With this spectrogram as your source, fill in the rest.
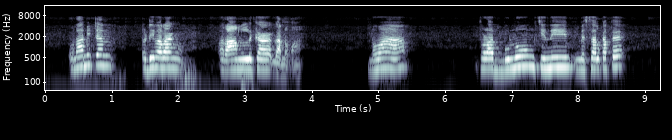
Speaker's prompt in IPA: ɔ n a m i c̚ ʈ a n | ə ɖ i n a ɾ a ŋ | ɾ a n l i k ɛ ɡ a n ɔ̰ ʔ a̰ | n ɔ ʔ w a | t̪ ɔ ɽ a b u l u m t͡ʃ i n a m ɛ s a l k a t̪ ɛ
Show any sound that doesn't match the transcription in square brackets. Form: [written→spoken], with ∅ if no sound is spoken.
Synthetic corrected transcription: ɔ n a m i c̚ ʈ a n | ə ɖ i [n→m] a ɾ a ŋ | ɾ a n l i k [ɛ→a] ɡ a n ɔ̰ ʔ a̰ | n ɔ [ʔ→∅] w a | t̪ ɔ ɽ a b u l u [m→ŋ] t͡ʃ i n [a→i] m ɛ s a l k a t̪ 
